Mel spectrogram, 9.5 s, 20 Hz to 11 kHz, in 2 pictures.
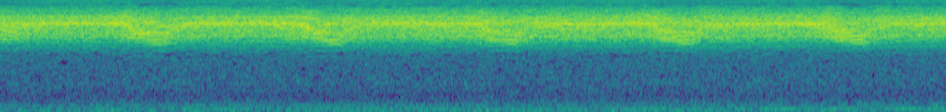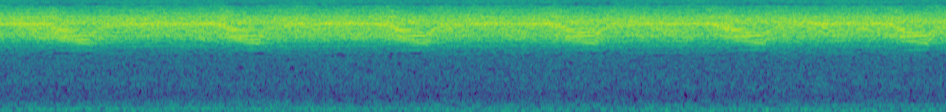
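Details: Cicadas singing in Nebraska trees on a July 2019 summer evening at the peak of summer; loud, sustained high buzz with rhythmic wavering swells roughly once a second, over a faint low-frequency rural hum.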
